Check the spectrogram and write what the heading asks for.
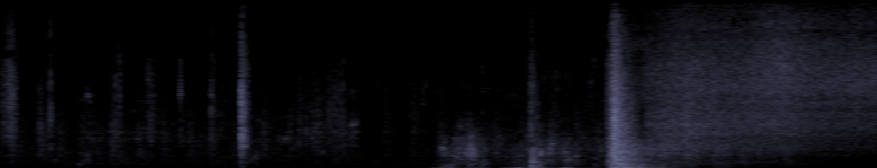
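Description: Faint small clicks and handling sounds, then a few seconds of low, uneven rumbling and a heavy thunk about four and a half seconds in, followed by a steady hiss.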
